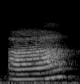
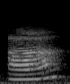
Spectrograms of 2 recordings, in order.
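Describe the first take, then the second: No difference in how they are said.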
